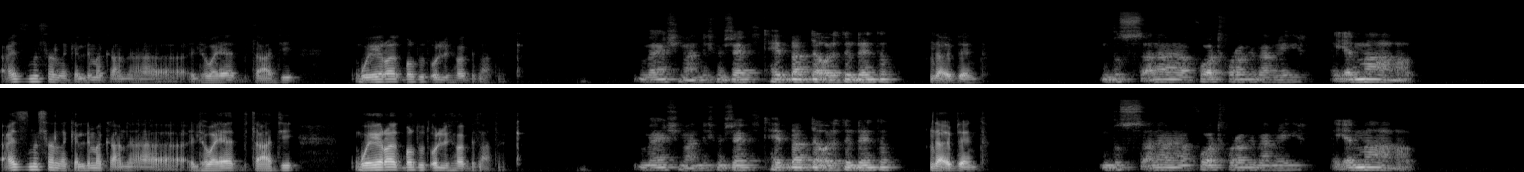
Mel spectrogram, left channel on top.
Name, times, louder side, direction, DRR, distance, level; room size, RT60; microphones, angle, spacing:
voice 1, 0.0-2.9 3.6-4.9 9.3-9.8, right 6 dB, 80° right, 0.4 m, -24 dB
voice 2, 6.4-9.0 11.0-14.1, equal, 15° left, 1.3 m, -28 dB
3.5 x 3.1 x 2.8 m
head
